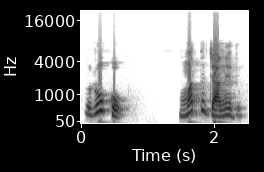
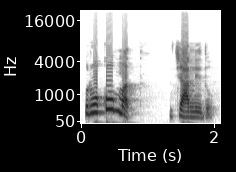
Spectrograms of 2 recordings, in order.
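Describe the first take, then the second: First: The pause comes after the word 'roko'. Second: The pause comes after the word 'mat'. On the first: Stop him; do not let him go. "इसको बोल सकते हैं" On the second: Do not stop him; let him go. "हम इस sentence को ऐसे बोल सकते हैं"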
